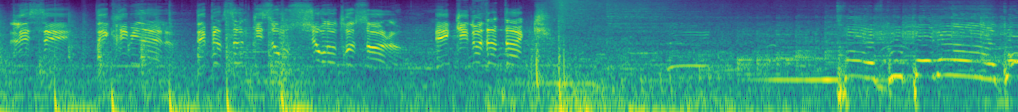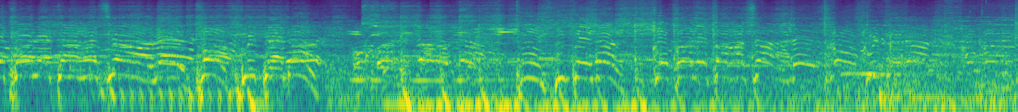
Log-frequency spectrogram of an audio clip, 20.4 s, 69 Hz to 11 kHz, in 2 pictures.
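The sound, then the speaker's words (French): A dense, steady crowd din at a street protest march in Paris as the procession sets off from Place du Trocadéro a little after 3 pm. Many overlapping voices are heard, with shouts and calls rising out of the murmur. The din stays loud throughout, with someone speaking briefly at the start. “faisant quelques pas et en traversant la scène, on arrive dans la manifestation”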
